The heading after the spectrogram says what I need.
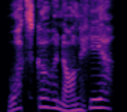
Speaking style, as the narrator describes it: Michael whispered

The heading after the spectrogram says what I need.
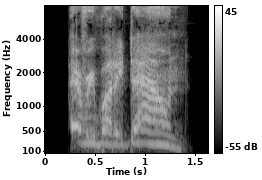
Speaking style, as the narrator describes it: Cortez screamed

